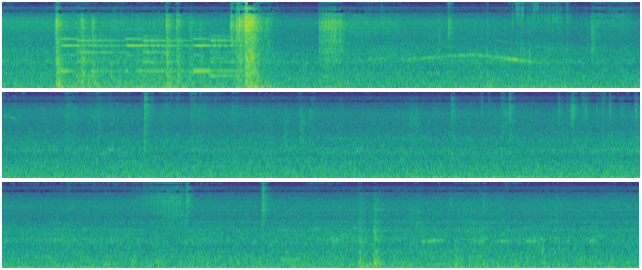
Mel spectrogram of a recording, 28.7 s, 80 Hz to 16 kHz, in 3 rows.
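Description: E231-series commuter train leaving a station. A repeating electronic door-closing chime sounds for a couple of seconds, then the sliding doors shut with a sharp knock about four seconds in. The train then pulls away with a brief rising-then-falling tone and a steady low running rumble.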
